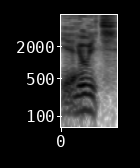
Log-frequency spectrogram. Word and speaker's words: Jovic: here we have sisha how's it pronounced yic yic yic sisha yic happy to happy to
